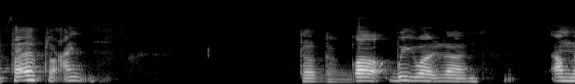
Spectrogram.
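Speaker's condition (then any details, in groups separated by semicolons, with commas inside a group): Cerebral palsy; wheelchair user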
